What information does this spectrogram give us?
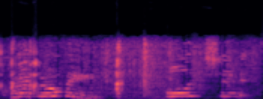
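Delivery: high, panicked yelps; startled shriek. Real, not acted. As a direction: freak out at a spider. Spider on her shoulder.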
